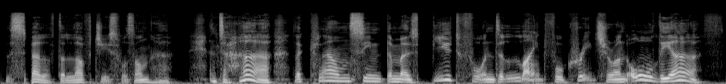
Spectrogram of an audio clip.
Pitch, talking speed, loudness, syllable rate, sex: 125 Hz, 205 wpm, -19 LUFS, 5.0 syllables/s, male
